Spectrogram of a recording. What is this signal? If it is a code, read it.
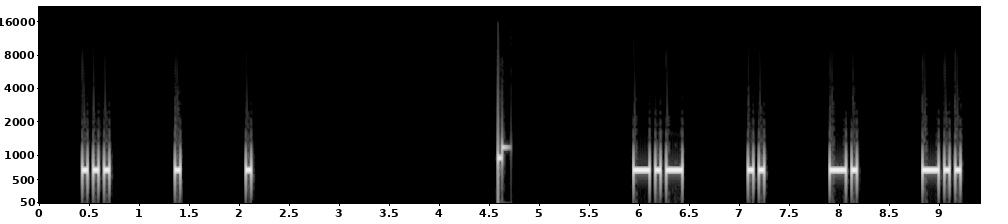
Morse code, heard as a keyed tone, about 22 wpm, spaced as for 10 wpm, 700 Hz. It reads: SEE KIND
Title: 4x Character Spacing - Top 500 Words - 22wpm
